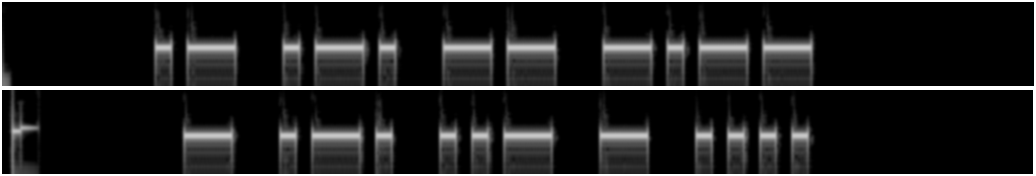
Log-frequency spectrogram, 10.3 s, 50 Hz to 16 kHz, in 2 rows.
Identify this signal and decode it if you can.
Morse code, heard as a keyed tone, about 15 wpm, 700 Hz. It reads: ARMY TRUTH
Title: Sentences from Top 800 Words - New Word Drill - 15wpm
